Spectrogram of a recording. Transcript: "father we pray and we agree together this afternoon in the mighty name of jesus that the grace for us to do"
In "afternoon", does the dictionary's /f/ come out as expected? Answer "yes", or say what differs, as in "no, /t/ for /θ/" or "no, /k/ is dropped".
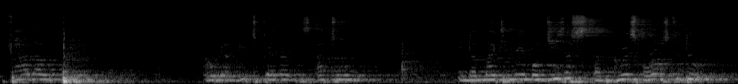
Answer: no, /f/ is dropped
